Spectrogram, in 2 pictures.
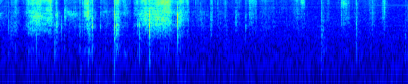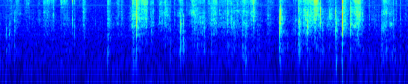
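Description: Paper strips rustling and crinkling as they are handled and bent in the hands, in bursts near the start and end, with a few sharp clicks in between.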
